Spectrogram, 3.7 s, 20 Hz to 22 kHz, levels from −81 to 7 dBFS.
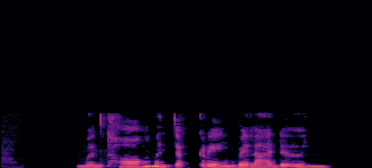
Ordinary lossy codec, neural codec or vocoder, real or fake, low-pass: MP3, 64 kbps; none; real; 7.2 kHz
